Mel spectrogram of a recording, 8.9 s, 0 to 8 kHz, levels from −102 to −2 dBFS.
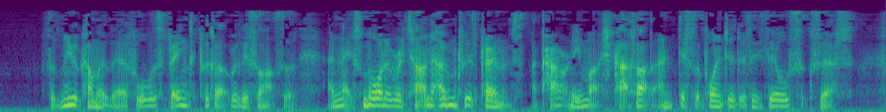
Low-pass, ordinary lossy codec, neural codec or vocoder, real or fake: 7.2 kHz; MP3, 24 kbps; autoencoder, 22.05 kHz, a latent of 192 numbers a frame, VITS, trained on many speakers; fake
